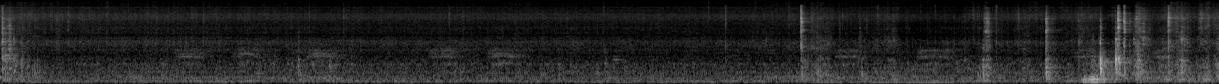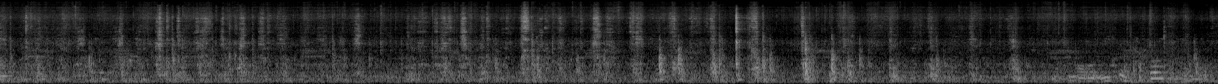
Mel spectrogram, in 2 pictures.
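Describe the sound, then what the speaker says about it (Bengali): Stuck fish paste being scraped off a wok. A quiet sizzle at first, then repeated close scrapes and knocks of a spatula against the metal grow busier and louder, with a voice talking at times. "দেখুন কাচিয়ে কাচিয়ে তুলে নিলাম সম্পূর্ণটা যেটা লেগে গেছিল"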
